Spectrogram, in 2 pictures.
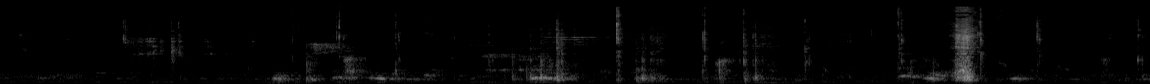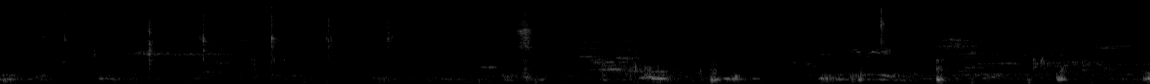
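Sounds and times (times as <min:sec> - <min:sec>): close chewing with crunchy bites: 0:02.7 - 0:15.6.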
